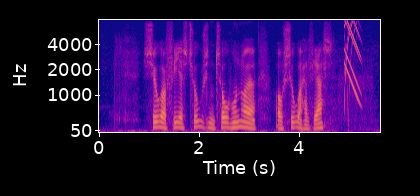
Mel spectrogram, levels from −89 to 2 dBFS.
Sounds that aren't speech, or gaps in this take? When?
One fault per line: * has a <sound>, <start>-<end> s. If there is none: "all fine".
* has a chirp, 4.9-5.3 s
